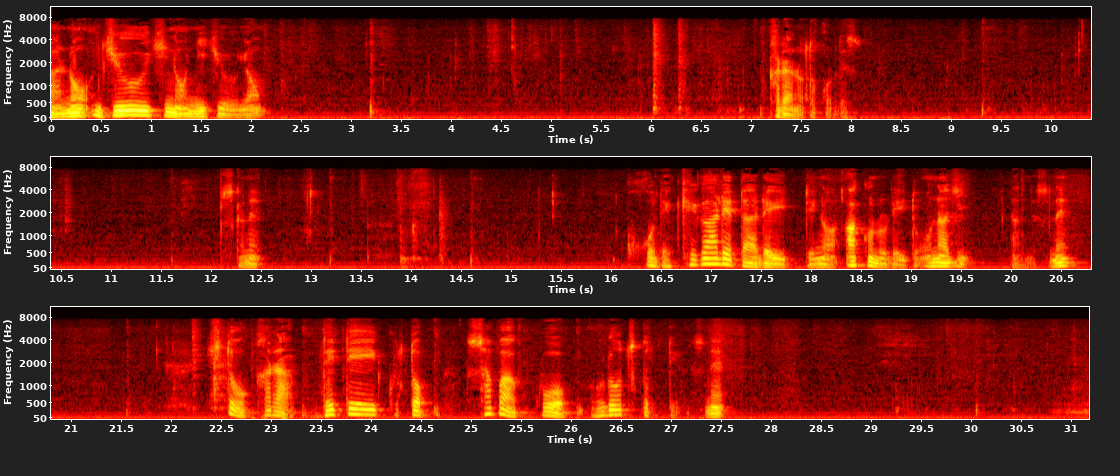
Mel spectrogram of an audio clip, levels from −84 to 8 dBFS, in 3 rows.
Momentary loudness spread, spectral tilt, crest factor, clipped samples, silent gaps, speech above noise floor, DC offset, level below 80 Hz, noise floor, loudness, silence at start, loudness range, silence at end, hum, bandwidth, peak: 26 LU; -6.5 dB/octave; 22 dB; under 0.1%; none; 27 dB; under 0.1%; -42 dBFS; -45 dBFS; -19 LUFS; 0 s; 20 LU; 0 s; none; 8 kHz; 0 dBFS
